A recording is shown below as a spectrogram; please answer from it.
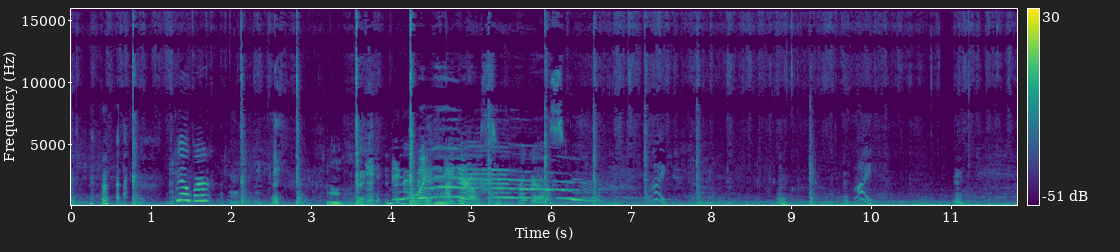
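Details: Berkshire piglets being hand fed, giving short high squeals with bending, harmonic-rich tones, some sliding up and down, scattered through the clip amid a woman talking to them, clattering and background hum.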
